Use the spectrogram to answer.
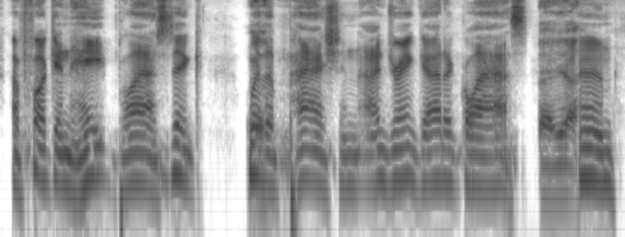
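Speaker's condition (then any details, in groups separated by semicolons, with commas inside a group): ALS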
